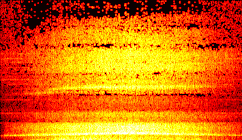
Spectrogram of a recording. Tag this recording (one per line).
Wind
blowing
cyclone
scary
thriller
